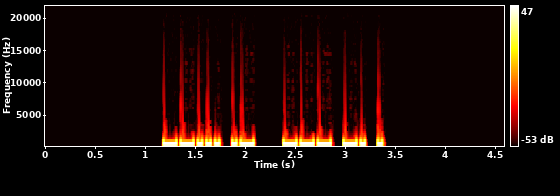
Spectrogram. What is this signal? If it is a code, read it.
Morse code, heard as a keyed tone, about 28 wpm, 700 Hz. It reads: 7A ONE
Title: Field Day Exchanges Encore - 28wpm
